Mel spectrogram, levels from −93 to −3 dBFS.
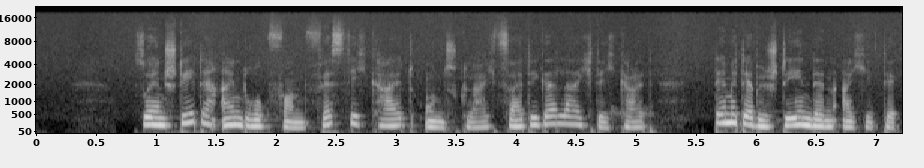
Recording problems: hiss; noticeable; throughout; 20 dB below the speech

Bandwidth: 18 kHz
